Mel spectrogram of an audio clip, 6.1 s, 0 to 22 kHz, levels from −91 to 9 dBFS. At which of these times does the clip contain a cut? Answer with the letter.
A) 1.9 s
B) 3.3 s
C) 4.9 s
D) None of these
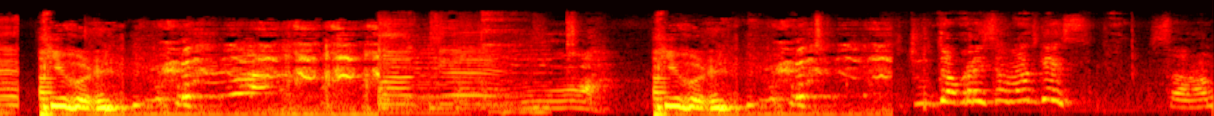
A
